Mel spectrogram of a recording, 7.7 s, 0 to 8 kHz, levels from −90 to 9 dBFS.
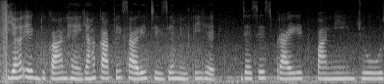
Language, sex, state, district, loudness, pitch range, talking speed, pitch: Hindi, female, Maharashtra, Chandrapur, -17 LUFS, 205-220 Hz, 115 wpm, 210 Hz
